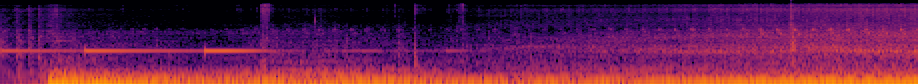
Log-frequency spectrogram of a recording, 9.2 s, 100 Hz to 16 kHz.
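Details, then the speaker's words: 2015 GMC Denali L86 6.2L V8, 114,000 miles, starts and idles with a faint, fast, high-pitched ticking squeak that follows engine RPM; a bad lifter, intermittent from about 110,000 miles and slowly worsening. "A bad lifter noise is gonna sound kind of like a high-pitched squeak."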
